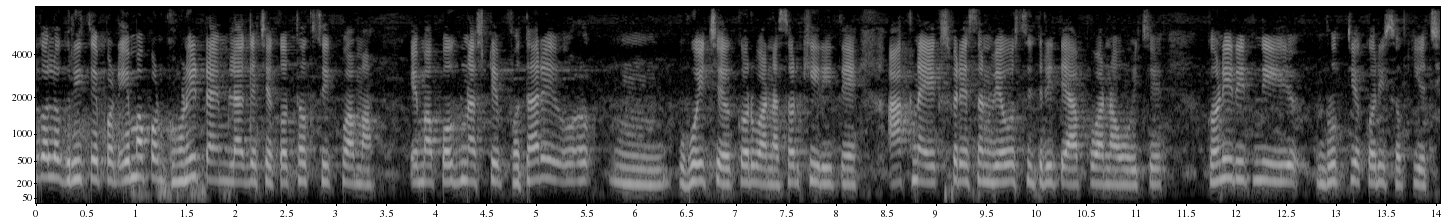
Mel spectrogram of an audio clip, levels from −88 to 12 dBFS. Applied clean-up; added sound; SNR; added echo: none; none; none; none.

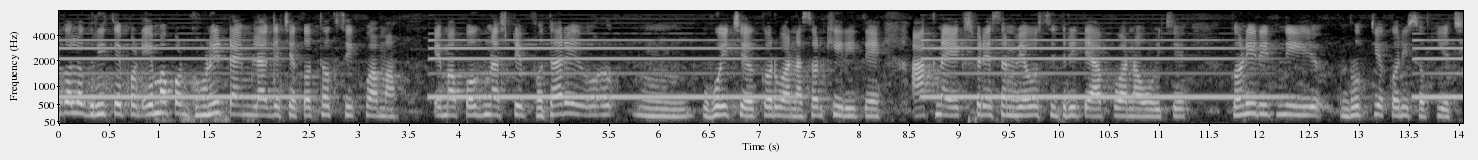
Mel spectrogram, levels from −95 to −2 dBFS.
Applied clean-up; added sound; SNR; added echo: none; Wind instrument, woodwind instrument; 3 dB; none.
